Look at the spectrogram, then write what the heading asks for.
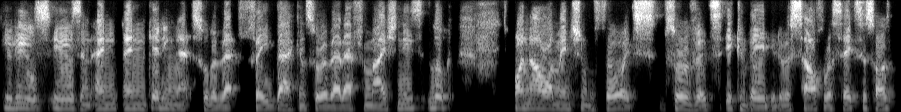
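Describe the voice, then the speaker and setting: A man's voice: lowish voice, fairly even intonation, brisk, sharp tone, no room sound, low-quality recording. A man speaking as an interview guest in casual conversation, hesitant and rambling, often repeating words as he finds his point. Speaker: podcast guest, English teacher and writer.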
